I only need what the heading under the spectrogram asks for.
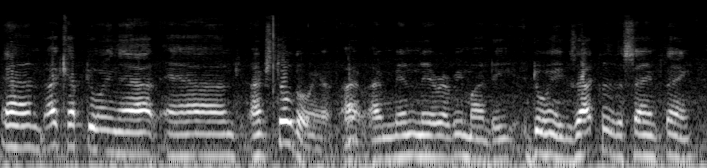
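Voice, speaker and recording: With audible room echo and noticeable background noise, a man talks at a fairly slow pace in a fairly high voice, his pitch swinging very widely and hardly any pauses breaking it up. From Massachusetts, US. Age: 80s+. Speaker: local historical society president and author. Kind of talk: interview. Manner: halting.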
